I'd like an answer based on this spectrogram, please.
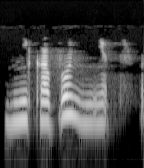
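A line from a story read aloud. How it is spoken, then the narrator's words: Muttered. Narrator (Russian): пробормотал он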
